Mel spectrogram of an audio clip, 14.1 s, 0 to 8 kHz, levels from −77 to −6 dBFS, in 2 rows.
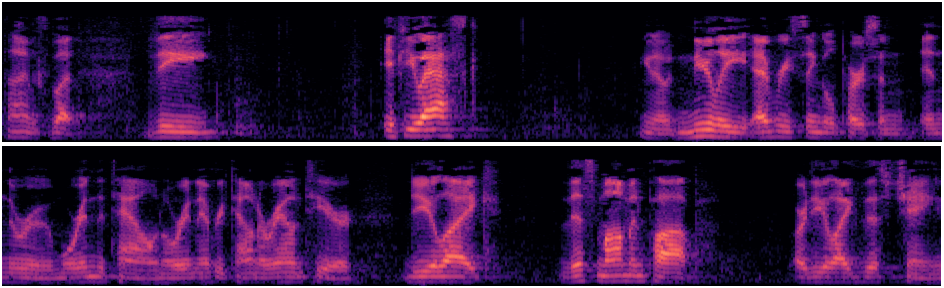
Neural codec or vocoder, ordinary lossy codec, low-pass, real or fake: none; MP3, 24 kbps; 7.2 kHz; real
